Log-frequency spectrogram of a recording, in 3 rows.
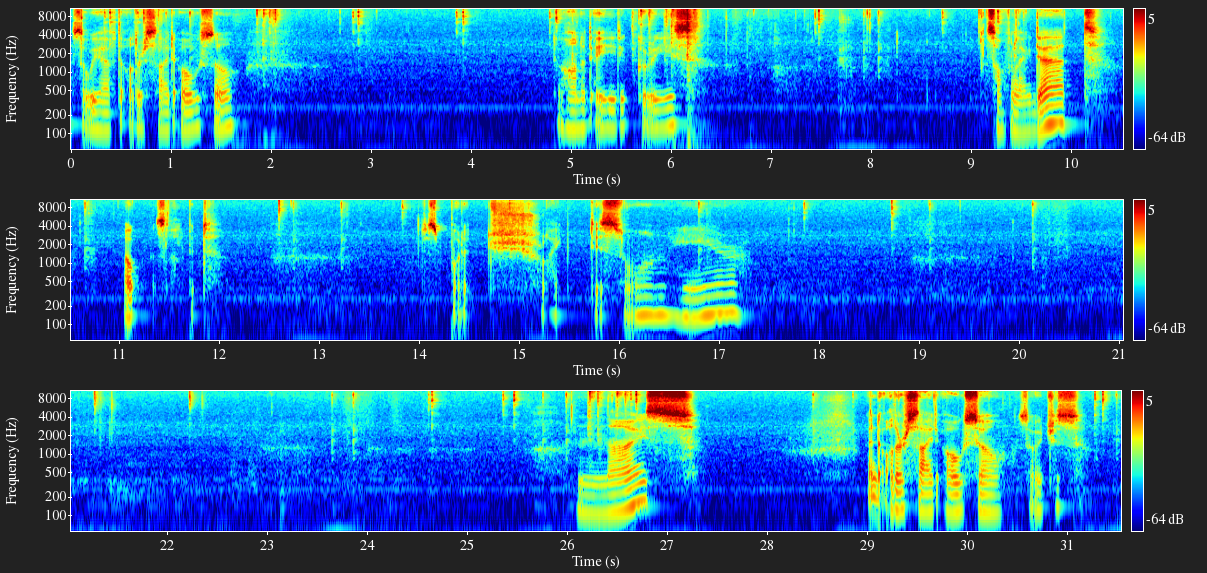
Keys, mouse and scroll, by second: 0.2 shift+click, 0.6 shift+click, 0.8 middle click, 1.1 scroll down 4, 1.8 shift+d, 2.7 click, 4.6 click, 7.3 click, 7.5 scroll up 4, 7.8 middle click, 8.6 click, 9.3 scroll up 2, 9.4 middle click, 10.6 scroll down 3, 11.3 click, 12.6 middle click, 13.7 click, 14.9 middle click, 17.7 click, 19.0 middle click, 23.5 middle click, 24.5 click, 25.6 middle click, 26.1 Tab, 26.4 Tab, 26.5 click, 26.7-27.1 scroll down 4, 26.9 middle click, 28.5 scroll up 2, 28.7 middle click, 29.5 scroll down 1, 30.2 scroll up 3, 31.1 click, 31.4 middle click.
